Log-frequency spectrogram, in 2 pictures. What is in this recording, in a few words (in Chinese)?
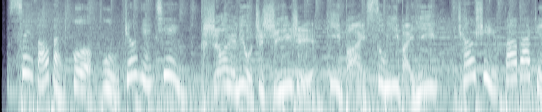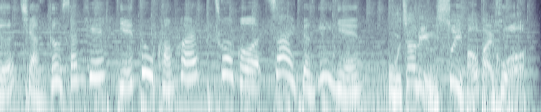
对播 男女对播 广告 百货, 女国; 合岁宝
